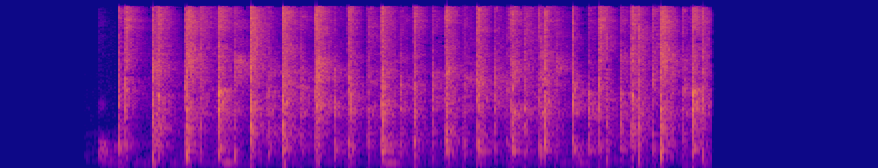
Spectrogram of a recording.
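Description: Hands clapping quickly and evenly, starting about a second in and cutting off suddenly shortly before the end.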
